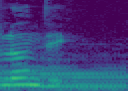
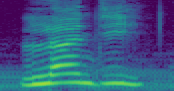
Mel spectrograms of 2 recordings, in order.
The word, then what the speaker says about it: lundi: And in French it's lundi. – Lundi.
